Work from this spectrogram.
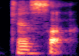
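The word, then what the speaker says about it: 今朝: Oke, jadi ini ima sama asa dibacanya jadi kesa.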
